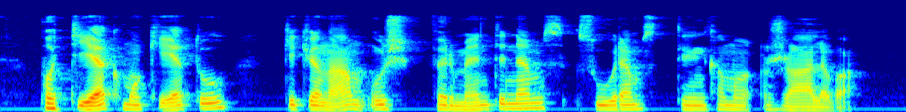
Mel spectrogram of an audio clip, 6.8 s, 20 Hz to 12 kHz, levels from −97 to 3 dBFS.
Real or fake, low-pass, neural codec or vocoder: real; 7.2 kHz; none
